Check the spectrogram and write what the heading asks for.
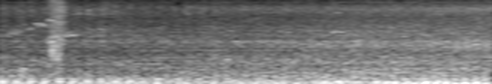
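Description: A motor vehicle engine running steadily close by, a low pulsing rumble, with a single sharp click near the start.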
